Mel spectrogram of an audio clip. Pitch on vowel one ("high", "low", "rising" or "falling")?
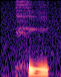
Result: low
